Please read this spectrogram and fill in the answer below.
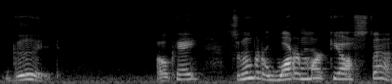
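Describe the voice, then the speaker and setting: A woman speaks with ordinary pitch variation and vocal fry. Light background noise can be heard. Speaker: motivational speaker. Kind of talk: motivational talk to camera. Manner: casual, energetic. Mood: confident, motivational. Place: home room. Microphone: phone near.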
